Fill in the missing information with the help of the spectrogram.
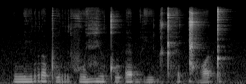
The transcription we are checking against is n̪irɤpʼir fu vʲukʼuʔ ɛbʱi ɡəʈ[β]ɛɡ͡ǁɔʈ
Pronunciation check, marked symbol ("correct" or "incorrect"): incorrect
